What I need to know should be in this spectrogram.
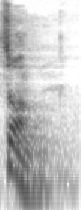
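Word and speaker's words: zòng: But there's this other character with the silk radical on the left that would be pronounced Zong, so Z-O-N-G rather than C-O-N-G, and also fourth tone rather than second tone.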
